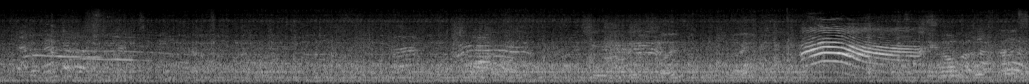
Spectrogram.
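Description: Background chatter of passengers over a steady low hum, with a loud high-pitched vocal cry about eight seconds in that rises and then falls over about a second.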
